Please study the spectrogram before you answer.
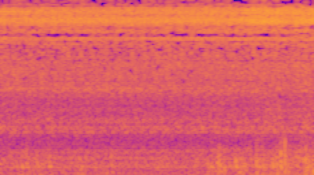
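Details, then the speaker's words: Toyota Kijang with Aisan carburetor, first run after teardown and adjustment, accelerator pump not installed: runs smoothly and evenly from low to high revs with no popping, coughing or stumbling; normal running. "bagaimanapun original itu beda rasanya berisik gitu loh tidak ada grenjel-grenjel mulai dari bawah sampai atas menurut saya halus"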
